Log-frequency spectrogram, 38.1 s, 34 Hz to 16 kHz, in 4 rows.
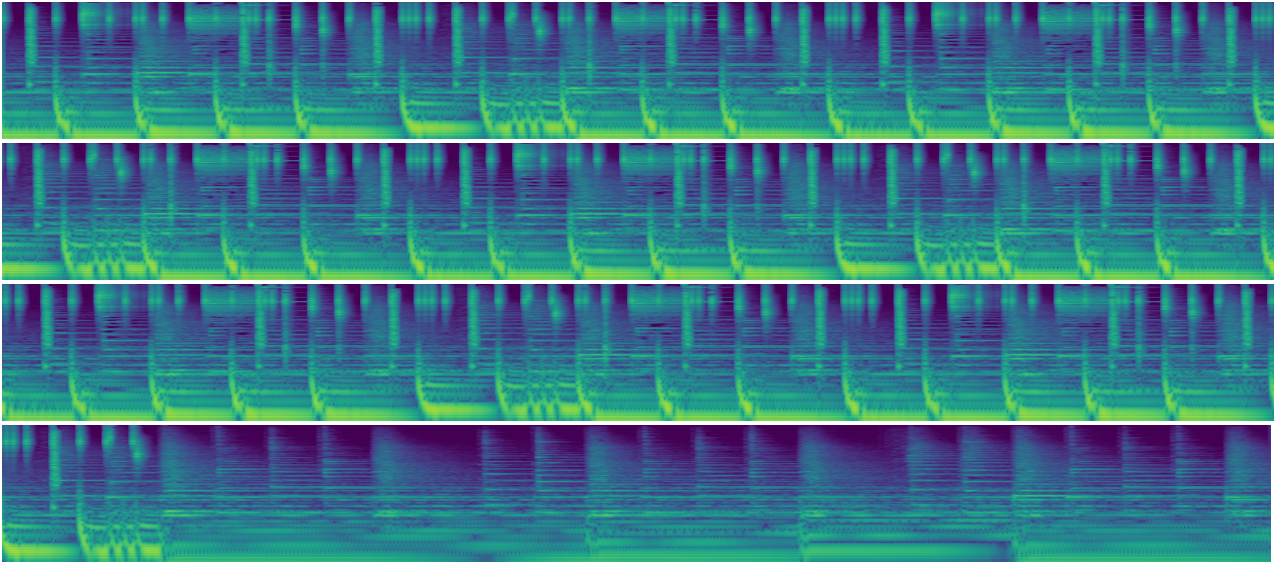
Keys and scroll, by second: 11.5 ctrl+i.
